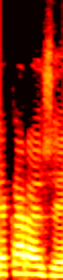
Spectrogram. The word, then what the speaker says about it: acarajé: Eu preciso saber que acarajé é acentuado, por quê? Porque é uma palavra oxítona terminada em E.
